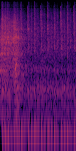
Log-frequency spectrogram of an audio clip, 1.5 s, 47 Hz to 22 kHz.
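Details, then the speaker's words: BMW R65 boxer twin, just started after deleting the secondary air emission system and fitting a new air filter: lumpy, pulsing idle around 900 rpm with uneven cylinder beats; carburetors out of sync, vacuum reading 50 left versus 61 right. "It does start up and run nice, but I can definitely tell that uh it's not tuned properly."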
